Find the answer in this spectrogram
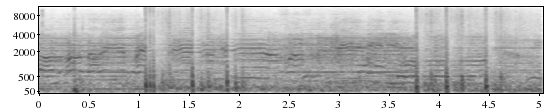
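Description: Aerial firework shells bursting overhead, about eight sharp bangs at uneven intervals, over music played for the show.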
